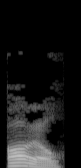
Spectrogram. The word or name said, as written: aelle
